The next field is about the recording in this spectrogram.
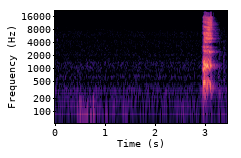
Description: Hard hiccups, camera focused on the neck as requested :)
